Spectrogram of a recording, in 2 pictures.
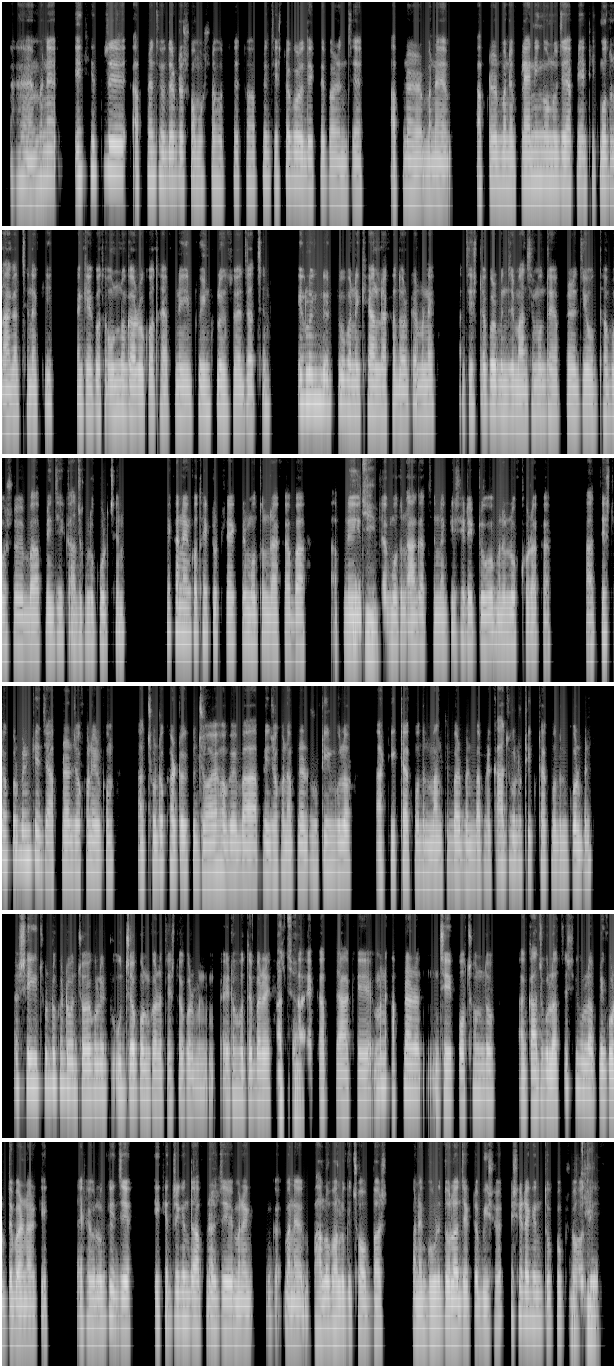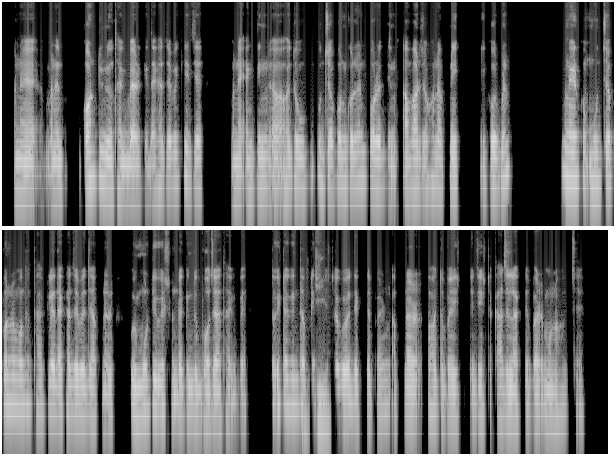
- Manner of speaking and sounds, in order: other noise; other background noise
- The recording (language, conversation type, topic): Bengali, advice, ব্যায়াম চালিয়ে যেতে কীভাবে আমি ধারাবাহিকভাবে অনুপ্রেরণা ধরে রাখব এবং ধৈর্য গড়ে তুলব?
